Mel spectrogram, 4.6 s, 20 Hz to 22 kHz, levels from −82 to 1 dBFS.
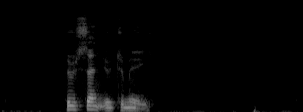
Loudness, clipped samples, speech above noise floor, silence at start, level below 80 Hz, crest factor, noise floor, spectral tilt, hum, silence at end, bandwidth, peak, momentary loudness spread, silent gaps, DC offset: -43 LUFS; under 0.1%; 41 dB; 1 s; -76 dBFS; 22 dB; -83 dBFS; -5.5 dB/octave; none; 0.7 s; 13 kHz; -26 dBFS; 7 LU; none; under 0.1%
